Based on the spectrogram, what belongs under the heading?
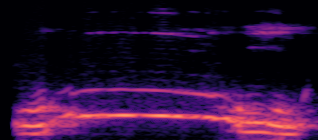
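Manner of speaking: high squealing ooh; a gleeful swoop up; delighted ooh. Real, not acted. Hearing the divorce docs plan, gleeful high ooh.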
